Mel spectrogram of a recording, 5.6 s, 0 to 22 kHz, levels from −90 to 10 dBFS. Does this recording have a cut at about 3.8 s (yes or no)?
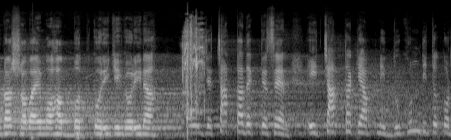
no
